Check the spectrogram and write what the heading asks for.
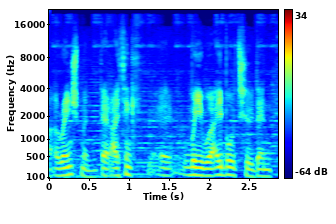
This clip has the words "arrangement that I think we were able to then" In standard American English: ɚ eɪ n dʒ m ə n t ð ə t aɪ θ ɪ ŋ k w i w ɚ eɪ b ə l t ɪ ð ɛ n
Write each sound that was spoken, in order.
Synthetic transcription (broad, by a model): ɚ eɪ n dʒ m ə n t ð ə t aɪ θ ɪ ŋ k w i w ɚ eɪ b ə l t ɪ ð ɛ n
